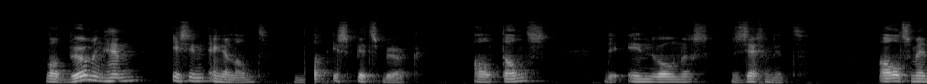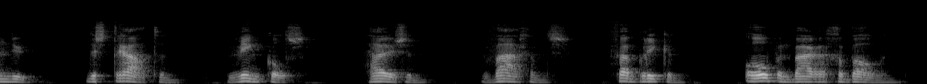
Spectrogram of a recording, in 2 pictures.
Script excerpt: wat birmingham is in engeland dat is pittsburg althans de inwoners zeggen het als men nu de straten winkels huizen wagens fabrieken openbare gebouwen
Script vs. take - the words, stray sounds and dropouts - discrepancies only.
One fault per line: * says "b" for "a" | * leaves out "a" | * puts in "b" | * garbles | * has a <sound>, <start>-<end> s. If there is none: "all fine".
* has a dropout, 3.0-3.2 s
